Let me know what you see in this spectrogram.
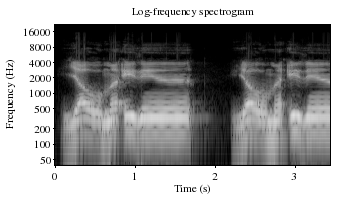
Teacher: واولین کو نرم آواز کے ساتھ جلدی پڑھیں گے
